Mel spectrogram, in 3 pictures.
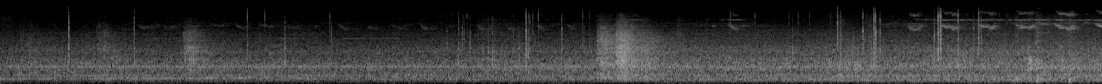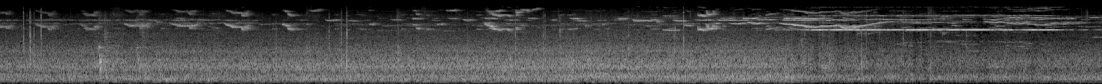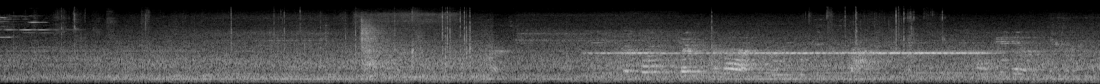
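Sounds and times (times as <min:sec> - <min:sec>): high wheel squeals: 0:09.1 - 0:22.8.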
